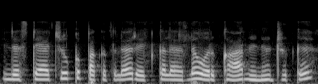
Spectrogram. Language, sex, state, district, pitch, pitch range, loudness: Tamil, female, Tamil Nadu, Nilgiris, 225 Hz, 215-240 Hz, -17 LUFS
